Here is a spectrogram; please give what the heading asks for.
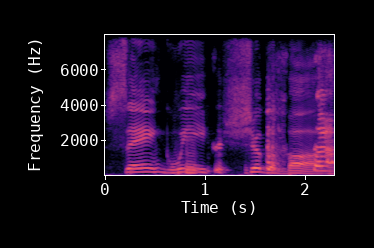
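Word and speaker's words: Sanguisugabogg: Sangui Sugabog.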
